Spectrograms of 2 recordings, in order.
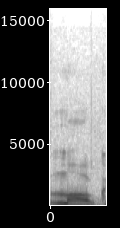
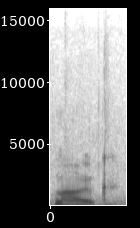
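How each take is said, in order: First: The name has a short vowel, like 'log'. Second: The name has a long vowel, like 'moo'. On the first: The speaker calls it wrong. "It's not Mog" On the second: The speaker calls it right. "it's Moog"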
